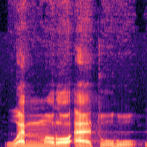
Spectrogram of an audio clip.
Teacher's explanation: Setelah mim mati ini adalah huruf ra, maka dia dibaca dengan jelas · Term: izhar syafawi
